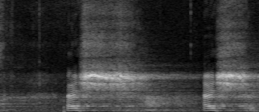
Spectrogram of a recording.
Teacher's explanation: Huruf shin dia bersifat dengan hams.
